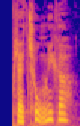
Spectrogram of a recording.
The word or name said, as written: platoniker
